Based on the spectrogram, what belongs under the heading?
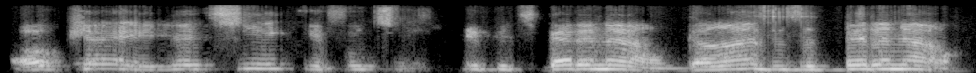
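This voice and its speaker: Over muffled, lo-fi call audio with no room sound, a high-pitched rabbi leads a class on a group video call. The connection keeps cutting out, so his speech comes haltingly and he repeats what gets lost.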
